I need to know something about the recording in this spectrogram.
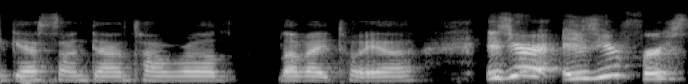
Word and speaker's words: Itoya: Itoya. Yes. Love Itoya. So I say it like E, even though it's I.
